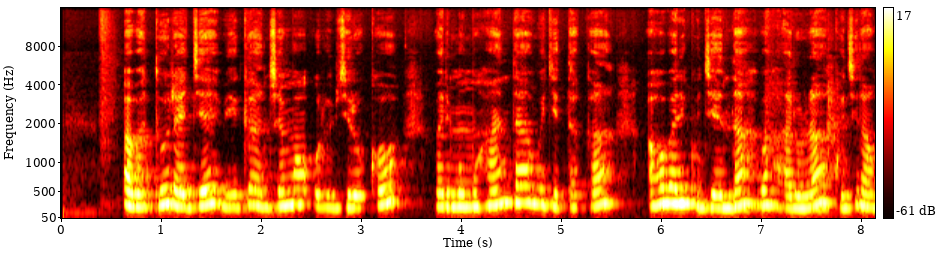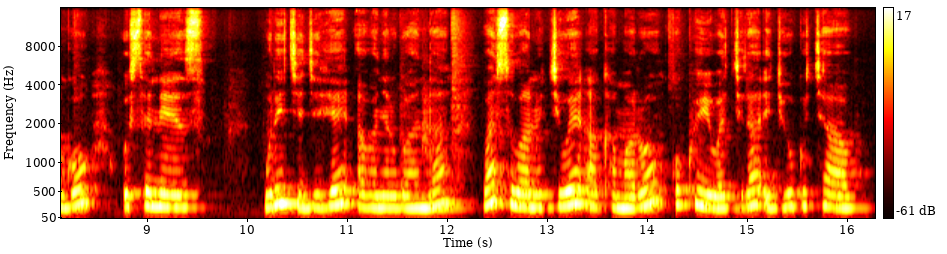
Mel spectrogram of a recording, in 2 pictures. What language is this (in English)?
Kinyarwanda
